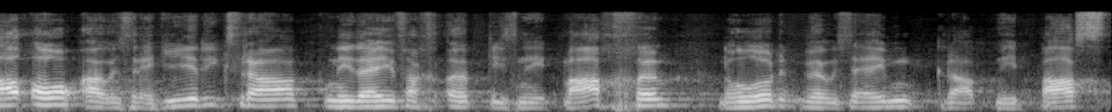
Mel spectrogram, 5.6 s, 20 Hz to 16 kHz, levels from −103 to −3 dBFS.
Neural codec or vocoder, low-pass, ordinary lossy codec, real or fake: codec, 24 kHz, 3 kbps, HILCodec; 10.8 kHz; none; fake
